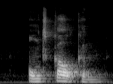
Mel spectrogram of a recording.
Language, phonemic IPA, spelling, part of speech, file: Dutch, /ɔntˈkɑlkə(n)/, ontkalken, verb, Nl-ontkalken.ogg
- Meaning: 1. to descale 2. to decalcify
